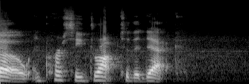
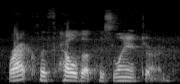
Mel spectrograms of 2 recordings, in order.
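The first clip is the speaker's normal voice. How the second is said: usual speaking voice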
